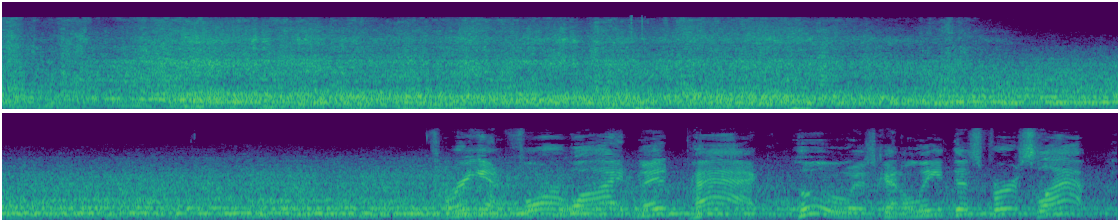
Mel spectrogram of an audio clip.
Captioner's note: engines roar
